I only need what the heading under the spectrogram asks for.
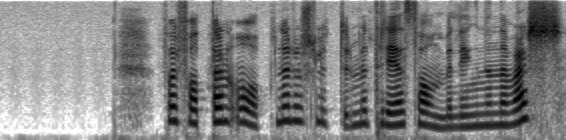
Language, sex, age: Norwegian, female, 28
